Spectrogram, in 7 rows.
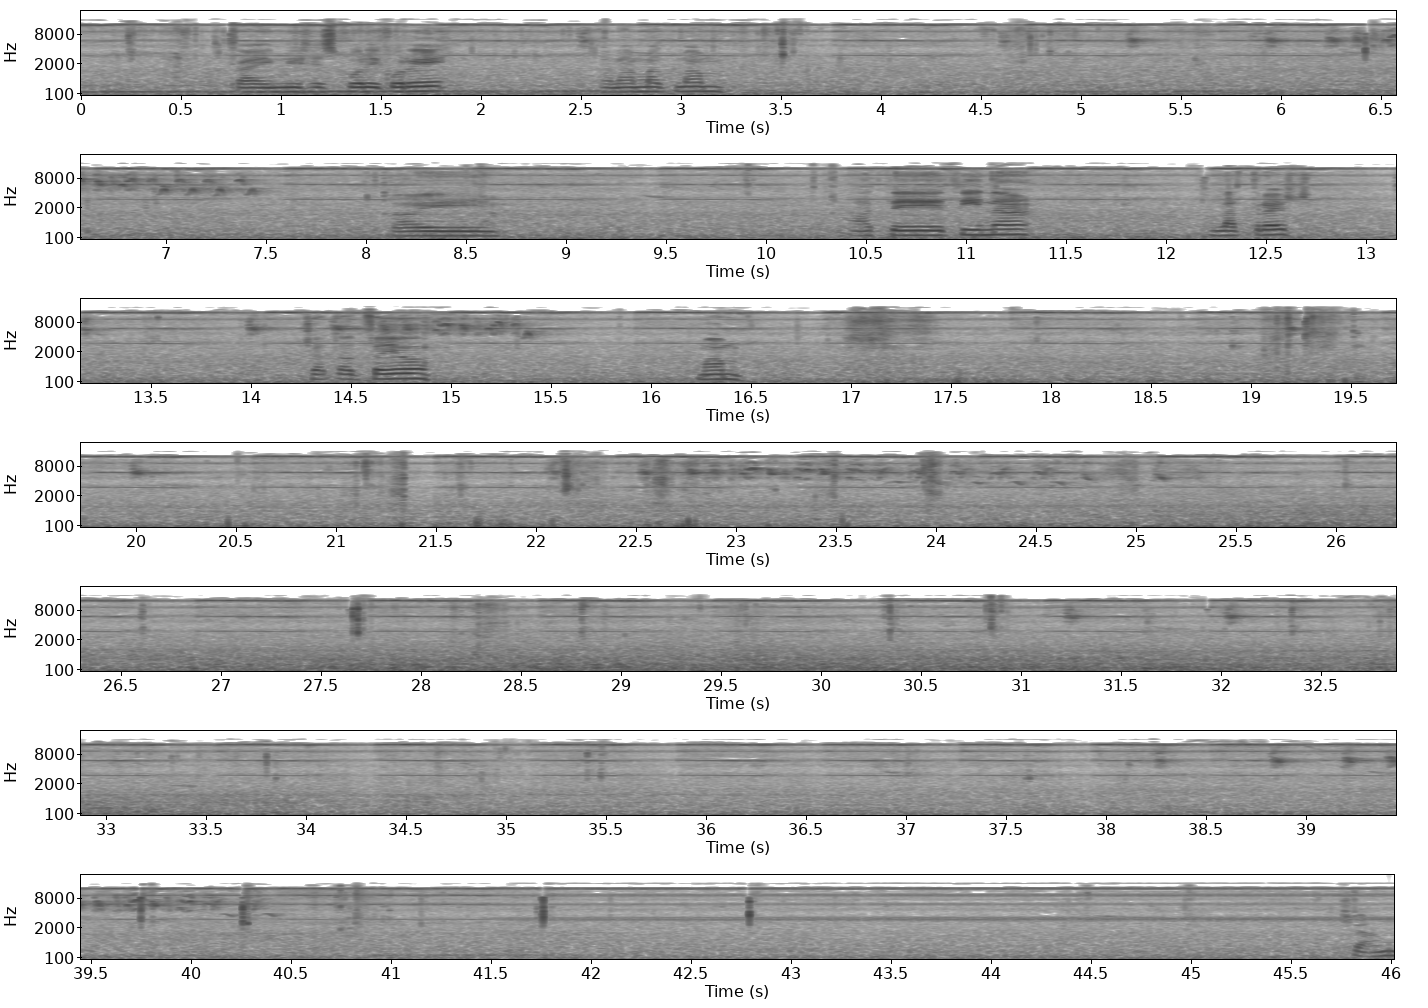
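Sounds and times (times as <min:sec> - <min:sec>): bird twitters: 0:00.0 - 0:42.0
insects chirping: 0:00.0 - 0:46.0
chewing: 0:03.3 - 0:06.7, 0:20.6 - 0:25.2.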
